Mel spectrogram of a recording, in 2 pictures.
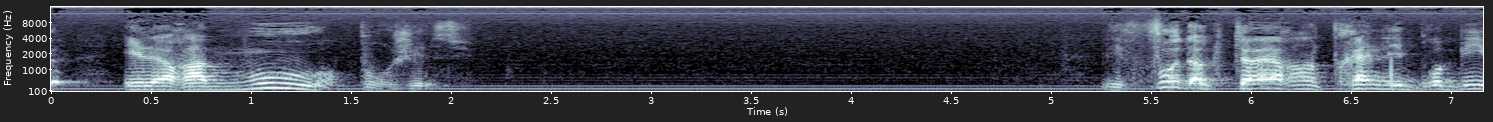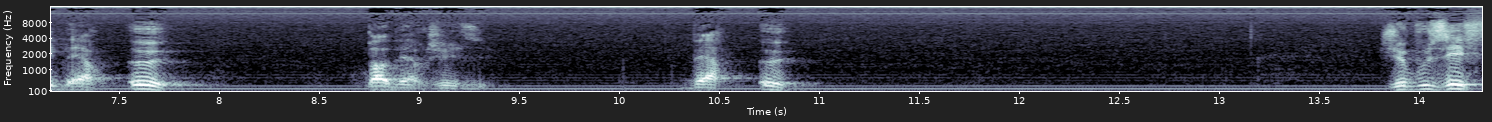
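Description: A middle-aged man preaches forcefully into a microphone, in bursts with pauses.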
